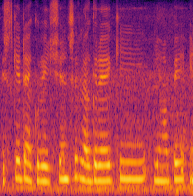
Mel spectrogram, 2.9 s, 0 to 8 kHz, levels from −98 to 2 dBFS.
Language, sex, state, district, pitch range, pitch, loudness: Hindi, female, Chhattisgarh, Raipur, 240-265 Hz, 255 Hz, -14 LUFS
